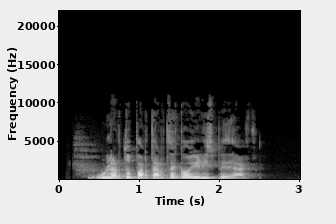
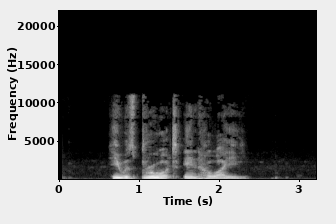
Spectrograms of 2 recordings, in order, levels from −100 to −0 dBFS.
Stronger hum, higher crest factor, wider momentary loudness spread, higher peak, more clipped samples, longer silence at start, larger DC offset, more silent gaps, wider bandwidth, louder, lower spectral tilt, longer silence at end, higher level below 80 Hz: neither; about the same, 20 dB vs 18 dB; second, 9 LU vs 14 LU; about the same, -2 dBFS vs -2 dBFS; neither; second, 0.35 s vs 0.65 s; neither; neither; second, 10 kHz vs 11.5 kHz; second, -22 LUFS vs -19 LUFS; about the same, -7 dB/octave vs -7.5 dB/octave; second, 0.65 s vs 0.9 s; second, -66 dBFS vs -52 dBFS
